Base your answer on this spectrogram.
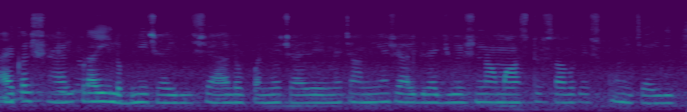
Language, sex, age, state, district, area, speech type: Dogri, female, 18-30, Jammu and Kashmir, Reasi, urban, spontaneous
